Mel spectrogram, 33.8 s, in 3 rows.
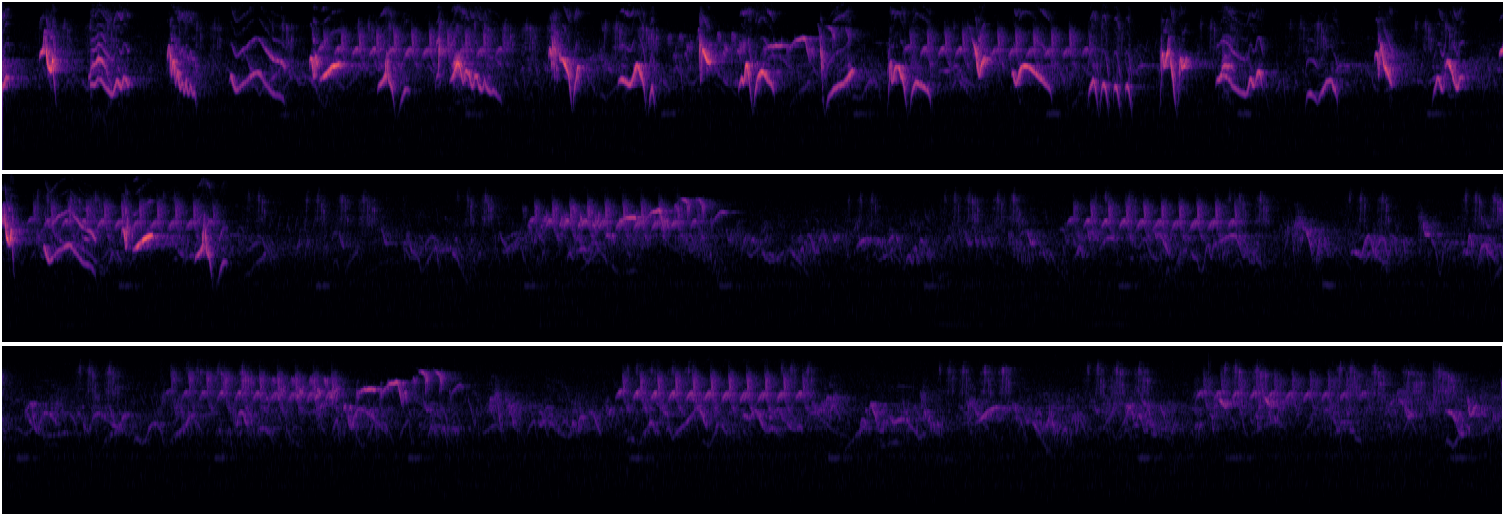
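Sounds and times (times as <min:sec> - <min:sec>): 
birds in the morning on a meadow: 0:00.0 - 0:33.7.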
